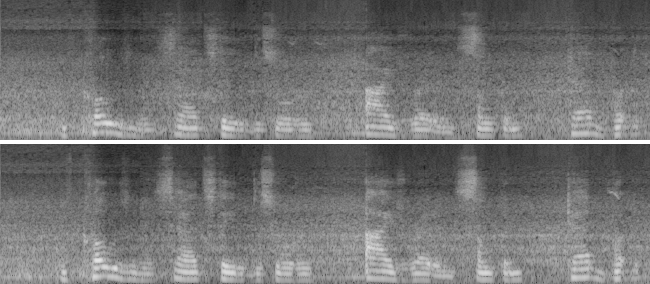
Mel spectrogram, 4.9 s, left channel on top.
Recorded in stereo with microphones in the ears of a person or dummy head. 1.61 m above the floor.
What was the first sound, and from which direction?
A man speaking, 70° right (ahead or behind).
